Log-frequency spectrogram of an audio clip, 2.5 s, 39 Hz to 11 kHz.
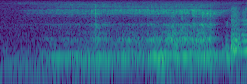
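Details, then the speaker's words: Man filmed asleep in his bed at night, day 1 of a month of self-recording, snoring steadily, later with small whistling sounds; snoring during sleep. "démarre. Il ronfle. Oula. Quand même."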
